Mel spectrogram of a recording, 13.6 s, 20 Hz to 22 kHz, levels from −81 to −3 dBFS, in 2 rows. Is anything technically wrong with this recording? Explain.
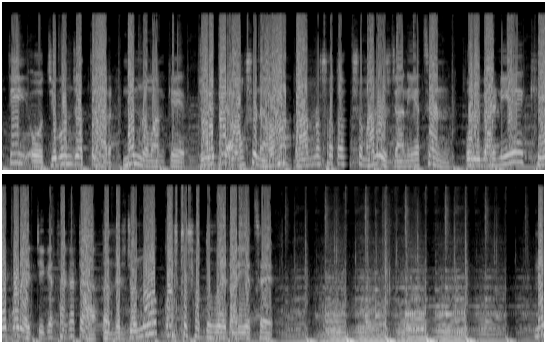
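Yes, there are three faults.

Integer overflow runs throughout. Peaks driven about 11 dB past full scale, a few percent of samples, wrap to the opposite sign, giving violent cracks. The waveform shows full-range vertical flips, and the spectrogram shows broadband streaks.

Repeated stalls (stutter) occur from 3.31 to 4.36 s. The buffer ran dry eight times, and the receiver continued the last sound for 156 ms in total, up to 74 ms at once. The sound drags and stutters, with smeared, repeated frames visible.

A jitter buffer speed-up runs from 8.27 to 10.00 s. About 70 ms of pitch periods were trimmed away, so the sound plays at 104% speed with unchanged pitch. Harmonics stay level while events arrive sooner.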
